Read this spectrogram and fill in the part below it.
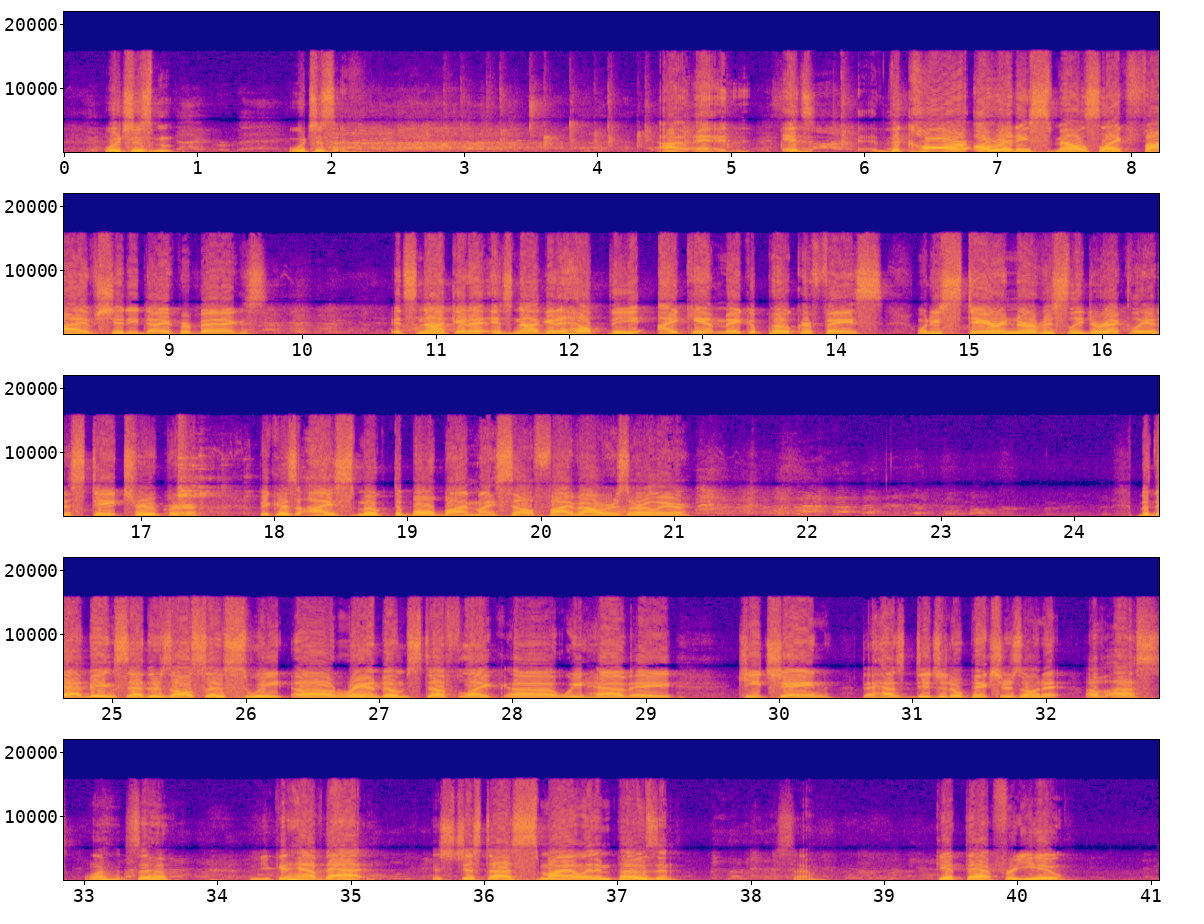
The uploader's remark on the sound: The Handlebar in Pensacola, FL. Quit Your Day Job Comedy Tour. Went to the show and recorded the audio for your listening pleasure.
